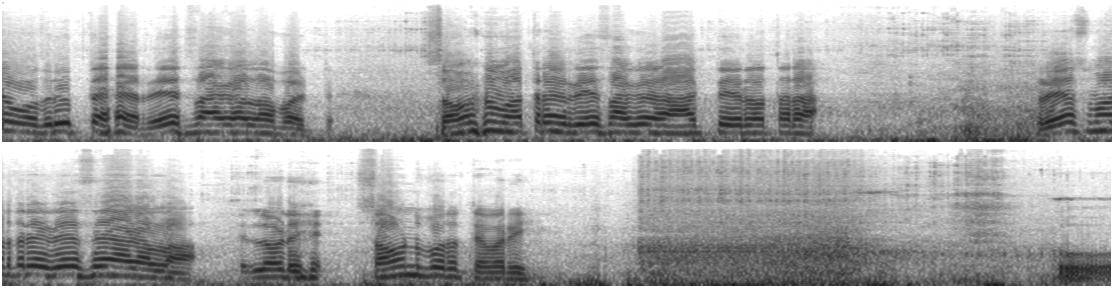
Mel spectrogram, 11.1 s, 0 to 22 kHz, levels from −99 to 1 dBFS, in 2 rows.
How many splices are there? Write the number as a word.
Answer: one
